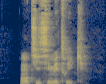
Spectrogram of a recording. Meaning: antisymmetric
- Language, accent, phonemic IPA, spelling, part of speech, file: French, France, /ɑ̃.ti.si.me.tʁik/, antisymétrique, adjective, LL-Q150 (fra)-antisymétrique.wav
